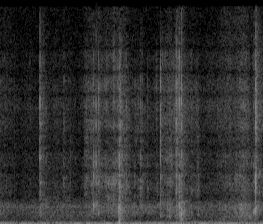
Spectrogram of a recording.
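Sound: tarot cards being shuffled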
